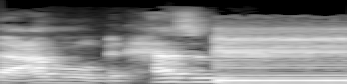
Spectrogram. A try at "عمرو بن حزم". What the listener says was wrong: It's Amr bin Hazm. Amr, not Amru. The waw is silent, ya jahil.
